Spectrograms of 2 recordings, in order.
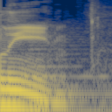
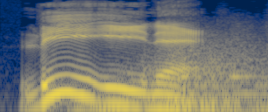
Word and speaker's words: Leene: sure if I want to either her name is spelled L e e and E I'm sure we've all always called her Queen lean but check out the original Japanese Lea with a dash and a net leaning leaning what the heck and the translator saw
